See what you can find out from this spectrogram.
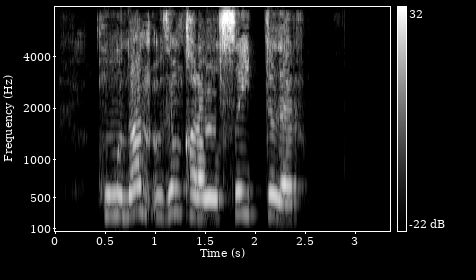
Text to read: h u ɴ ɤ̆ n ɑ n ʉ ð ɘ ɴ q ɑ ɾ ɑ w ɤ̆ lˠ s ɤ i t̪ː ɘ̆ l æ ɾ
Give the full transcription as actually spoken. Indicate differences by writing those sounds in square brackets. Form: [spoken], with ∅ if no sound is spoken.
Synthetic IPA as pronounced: h u ɴ ɤ̆ n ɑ n ʉ ð ɘ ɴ q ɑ ɾ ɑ w ɤ̆ lˠ s ɤ i t̪ː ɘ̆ l æ ɾ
